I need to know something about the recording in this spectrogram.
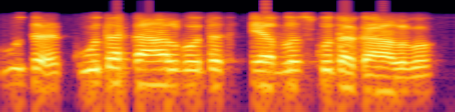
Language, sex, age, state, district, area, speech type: Kashmiri, male, 18-30, Jammu and Kashmir, Pulwama, urban, conversation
